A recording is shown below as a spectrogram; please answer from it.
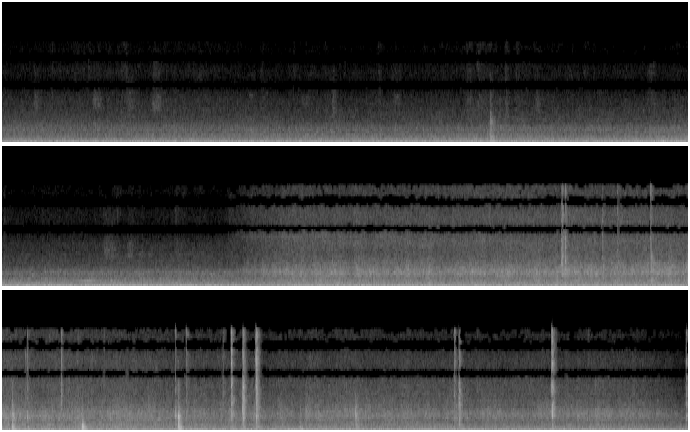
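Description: Tractor engine running steadily, heard from inside the cab as a low drone while harvesting machinery works close by. About halfway through the sound turns brighter and hissier, with a few sharp clicks scattered through the rest.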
